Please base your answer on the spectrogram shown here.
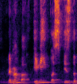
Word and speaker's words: Oedipus: King Oedipus, not Oedipus. Remember, Oedipus is the pronunciation of this word.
